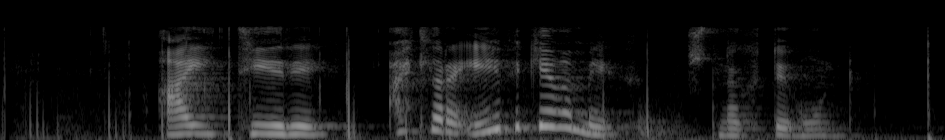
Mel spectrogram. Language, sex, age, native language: Icelandic, female, 50-59, Icelandic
